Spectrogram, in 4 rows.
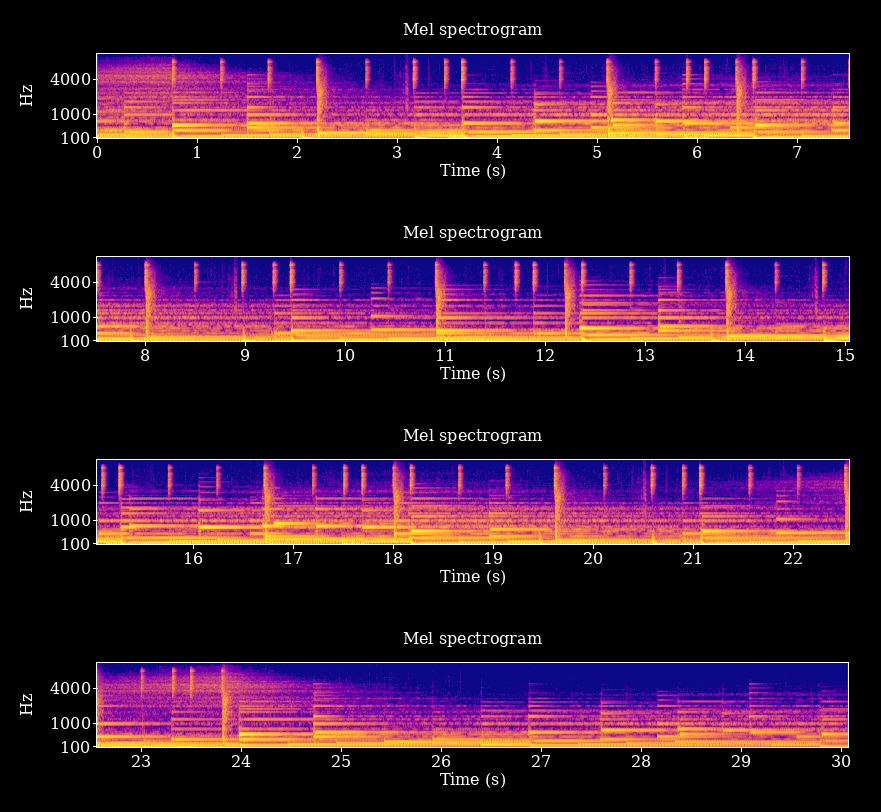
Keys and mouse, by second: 0.2 click, 0.9-1.6 middle drag, 1.8 click, 2.0 Tab, 3.2 middle click, 8.4 click, 9.6 g, 9.9 z, 15.0 a, 15.5 s, 16.0 y, 18.7 middle click, 20.2 click, 20.9 middle click, 22.0 click, 23.1-24.2 middle drag, 24.2 g, 24.6 z, 26.4 Tab.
